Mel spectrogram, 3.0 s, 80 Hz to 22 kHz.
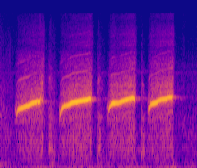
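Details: A wood duck in Missouri, a non-quacking duck and the only duck nesting there regularly, gives four rising, squealing whistles, each about half a second long, spaced roughly every 0.6 seconds; no quacking.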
